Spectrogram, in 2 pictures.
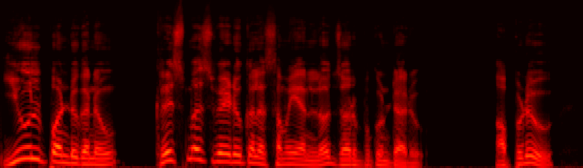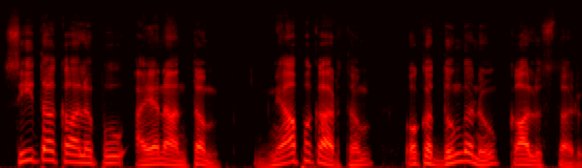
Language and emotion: Telugu, neutral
